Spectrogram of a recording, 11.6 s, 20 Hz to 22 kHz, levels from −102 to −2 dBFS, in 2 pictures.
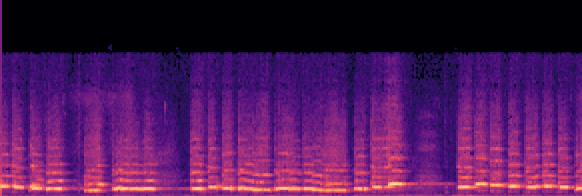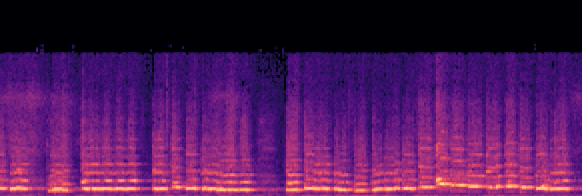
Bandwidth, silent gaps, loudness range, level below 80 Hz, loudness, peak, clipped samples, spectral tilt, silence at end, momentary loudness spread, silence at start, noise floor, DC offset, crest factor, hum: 12 kHz; none; 1 LU; -54 dBFS; -20 LUFS; -6 dBFS; under 0.1%; 0.5 dB/octave; 0.1 s; 6 LU; 0 s; -46 dBFS; under 0.1%; 14 dB; none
